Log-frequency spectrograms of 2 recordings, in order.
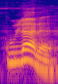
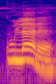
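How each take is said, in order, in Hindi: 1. पहला स्वर छोटा सुनाई देता है। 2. पहला स्वर छोटा सुनाई देता है।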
